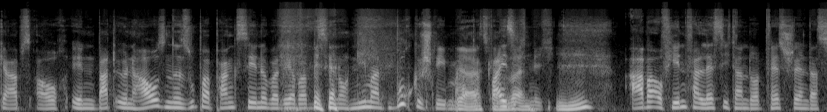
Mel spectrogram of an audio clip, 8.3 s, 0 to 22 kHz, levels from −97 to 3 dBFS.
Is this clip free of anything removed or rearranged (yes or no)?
yes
